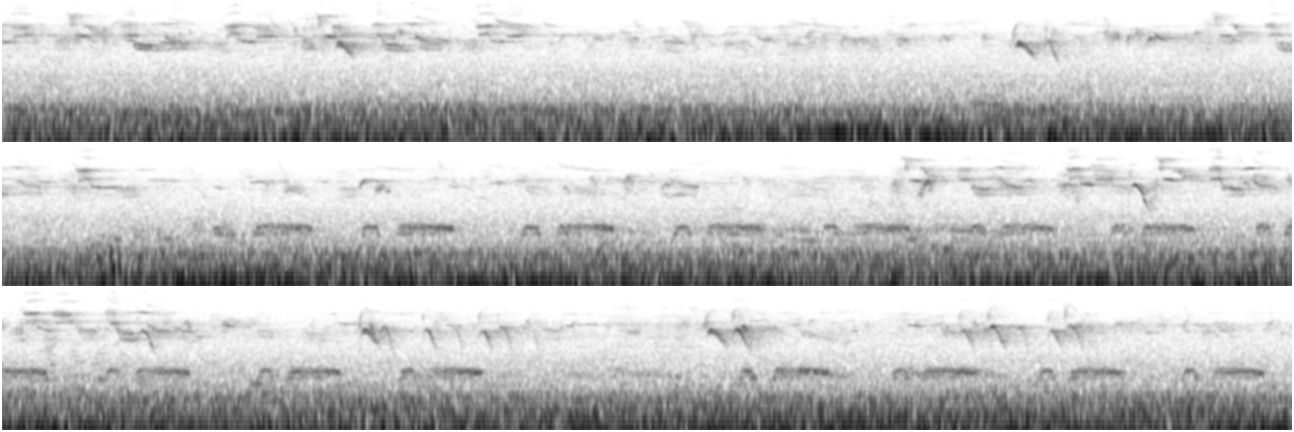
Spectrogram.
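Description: Birds chirping and calling, many short high notes and quick falling sweeps, over a steady low rumble of outdoor background noise. From about twelve seconds in, a lower call repeats at an even pace.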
